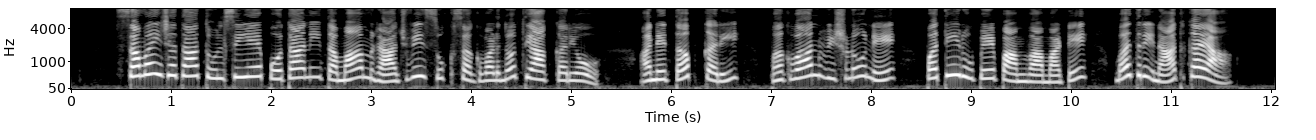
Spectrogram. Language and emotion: Gujarati, neutral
